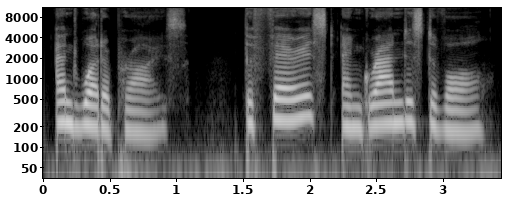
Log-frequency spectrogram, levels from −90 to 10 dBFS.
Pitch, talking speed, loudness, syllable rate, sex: 205 Hz, 175 wpm, -19 LUFS, 4.8 syllables/s, female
